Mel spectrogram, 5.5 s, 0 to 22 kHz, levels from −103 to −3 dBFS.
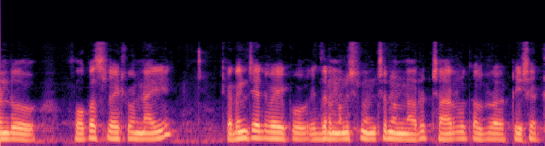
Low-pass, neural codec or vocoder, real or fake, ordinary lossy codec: none; codec, 16 kHz, 2 kbps, FreqCodec, larger model; fake; none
